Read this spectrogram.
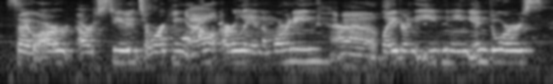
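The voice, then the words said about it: Texas accent. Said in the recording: “you clearly are from Texas. You have the accent.”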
